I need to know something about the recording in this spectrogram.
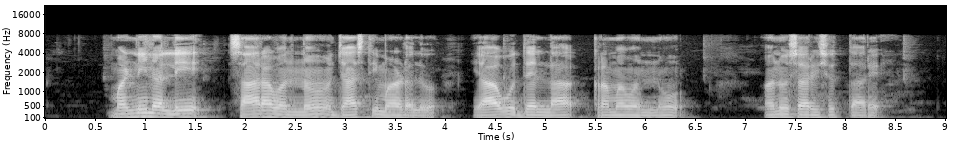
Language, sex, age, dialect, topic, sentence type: Kannada, male, 18-24, Coastal/Dakshin, agriculture, question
